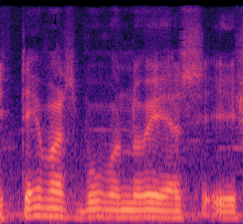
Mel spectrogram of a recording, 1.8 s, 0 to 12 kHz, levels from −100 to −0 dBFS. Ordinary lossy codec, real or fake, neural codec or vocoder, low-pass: AAC, 48 kbps; real; none; 10.8 kHz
